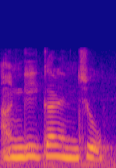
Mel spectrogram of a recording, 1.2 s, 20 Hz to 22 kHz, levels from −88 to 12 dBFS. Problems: constant background noise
